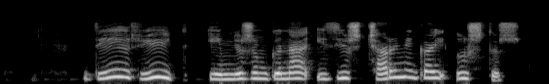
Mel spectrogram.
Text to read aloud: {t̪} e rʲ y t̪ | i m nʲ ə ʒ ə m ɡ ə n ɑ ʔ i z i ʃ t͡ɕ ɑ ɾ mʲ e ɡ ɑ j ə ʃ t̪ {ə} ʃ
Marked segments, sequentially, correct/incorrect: incorrect: d̪, correct

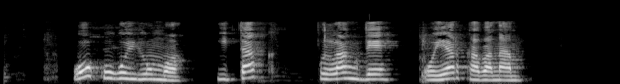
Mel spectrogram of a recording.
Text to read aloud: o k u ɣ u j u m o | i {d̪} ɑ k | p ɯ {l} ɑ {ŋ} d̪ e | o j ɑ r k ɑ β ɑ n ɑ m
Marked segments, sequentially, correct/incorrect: incorrect: t̪, correct, correct

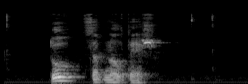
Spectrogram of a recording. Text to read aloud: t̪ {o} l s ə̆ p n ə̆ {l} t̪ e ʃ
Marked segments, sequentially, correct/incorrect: incorrect: u, correct

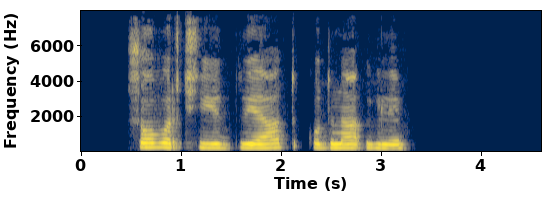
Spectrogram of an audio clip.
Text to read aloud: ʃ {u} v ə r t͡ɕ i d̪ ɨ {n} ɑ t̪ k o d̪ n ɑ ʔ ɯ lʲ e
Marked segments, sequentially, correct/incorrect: incorrect: o, incorrect: none

